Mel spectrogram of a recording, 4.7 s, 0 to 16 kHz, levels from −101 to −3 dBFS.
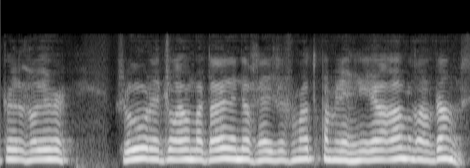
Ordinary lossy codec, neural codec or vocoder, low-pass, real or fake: none; codec, 16 kHz, 1 kbps, FunCodec, trained on Chinese and English, 50 frames a second; 7.2 kHz; fake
